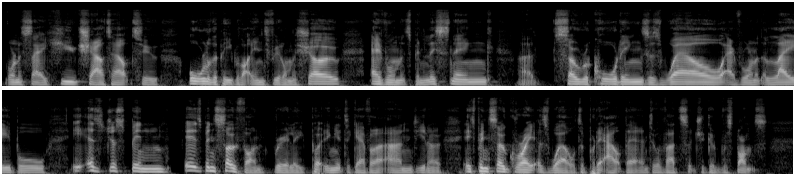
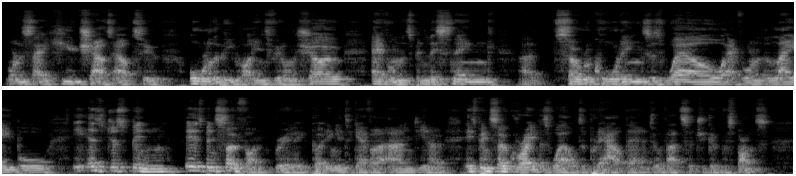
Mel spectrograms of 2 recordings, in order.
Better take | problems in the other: first | off-mic speech; far // room echo; very slight; dies away in 0.2 s

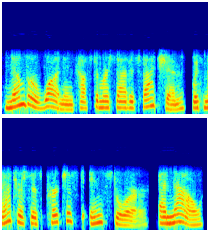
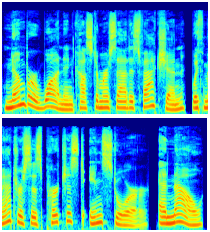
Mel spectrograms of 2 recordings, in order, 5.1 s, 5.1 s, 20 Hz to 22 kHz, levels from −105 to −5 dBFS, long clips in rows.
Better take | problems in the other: second | phone-call audio; poor line

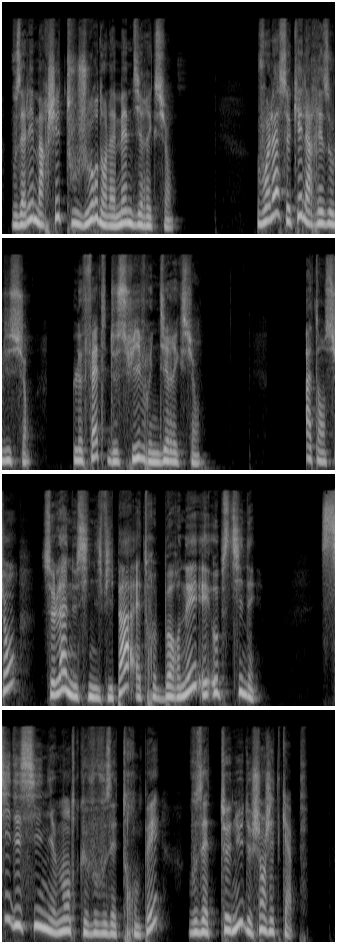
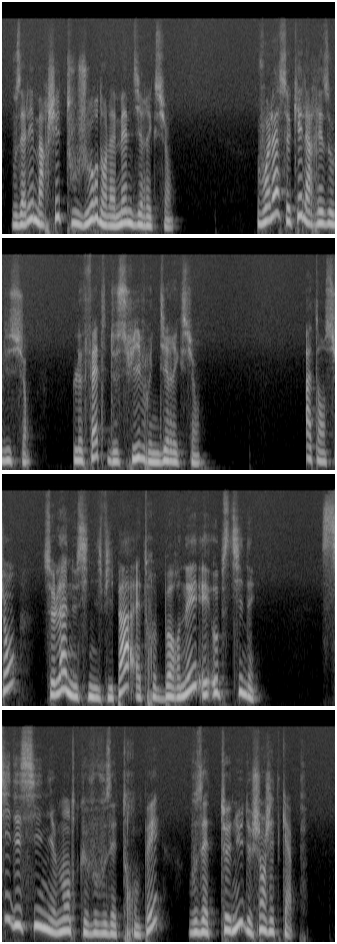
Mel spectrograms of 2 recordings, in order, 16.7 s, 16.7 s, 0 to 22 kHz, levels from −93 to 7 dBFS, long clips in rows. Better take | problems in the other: first | hiss; noticeable; throughout; 20 dB below the speech

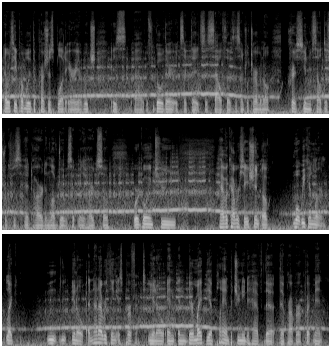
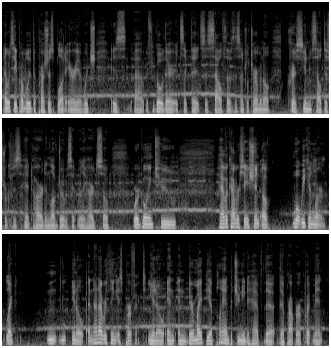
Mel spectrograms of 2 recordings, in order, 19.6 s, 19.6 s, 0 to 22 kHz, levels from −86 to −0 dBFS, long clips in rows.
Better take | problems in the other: second | wind noise on the microphone; heavy; 1 dB above the speech; occasional gusts in the second

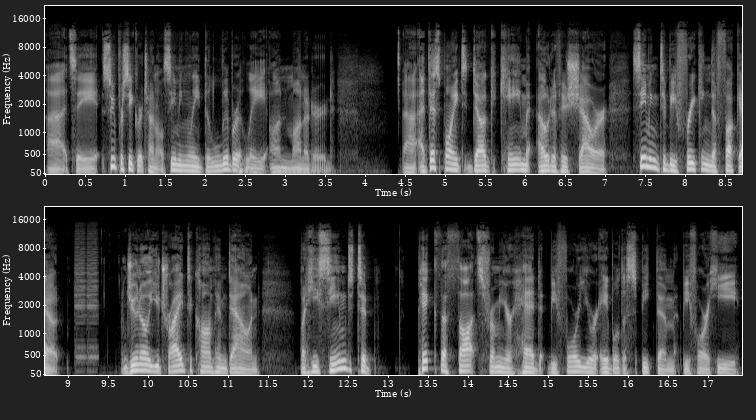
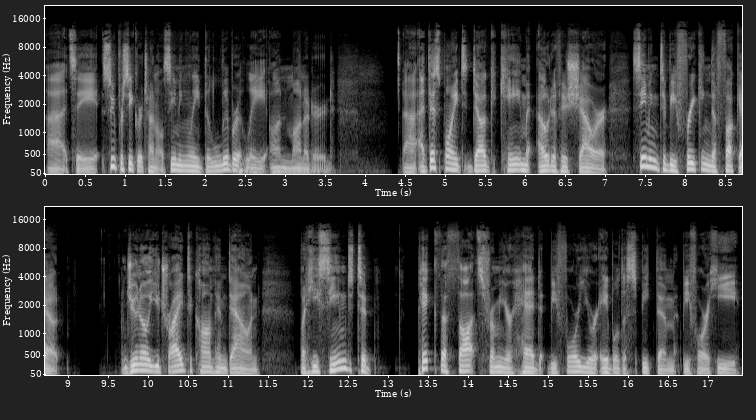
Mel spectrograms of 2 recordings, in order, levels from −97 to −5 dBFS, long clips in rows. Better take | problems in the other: second | alarm; faint; at 9 s; peak 15 dB below the speech

